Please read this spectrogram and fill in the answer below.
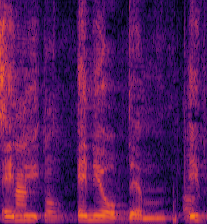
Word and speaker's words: Nanton: peace, That's how you pronounce Nanton. not Nanton. It's Nanton.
